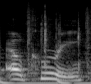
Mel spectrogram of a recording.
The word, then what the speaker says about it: Elkourie: If you have not, this is an amazing program that Compass is exclusive to Compass, and today we have Joseph Elkourie, and I butchered your name right there.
